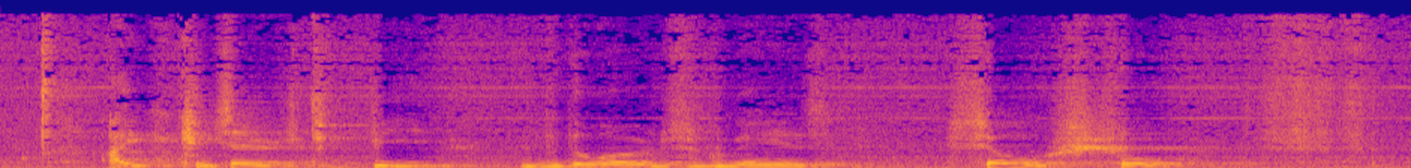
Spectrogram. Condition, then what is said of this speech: Stuttering. I've had moments of disfluency with that has taken a long time.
